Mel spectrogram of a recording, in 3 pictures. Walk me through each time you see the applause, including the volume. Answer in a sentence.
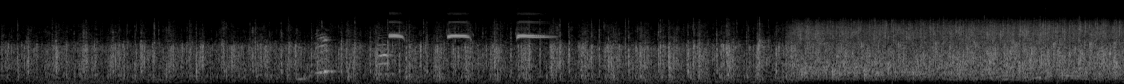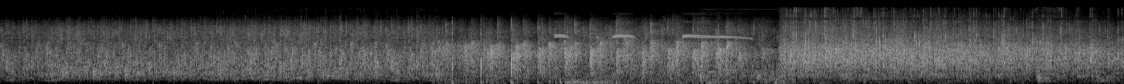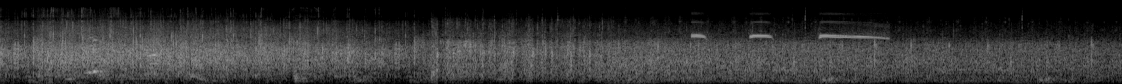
You can hear the applause from 0.0 to 33.6 s, getting louder then quieter.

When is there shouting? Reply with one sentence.
You can hear the shouting from 3.0 to 4.0 s and from 23.1 to 24.6 s.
